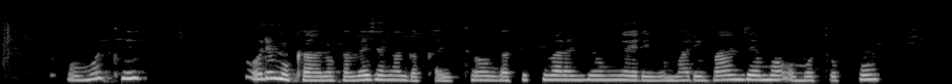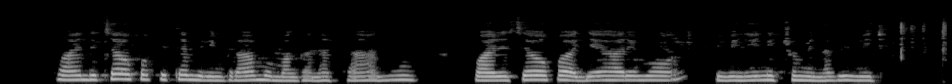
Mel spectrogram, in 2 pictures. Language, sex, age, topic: Kinyarwanda, female, 18-24, health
